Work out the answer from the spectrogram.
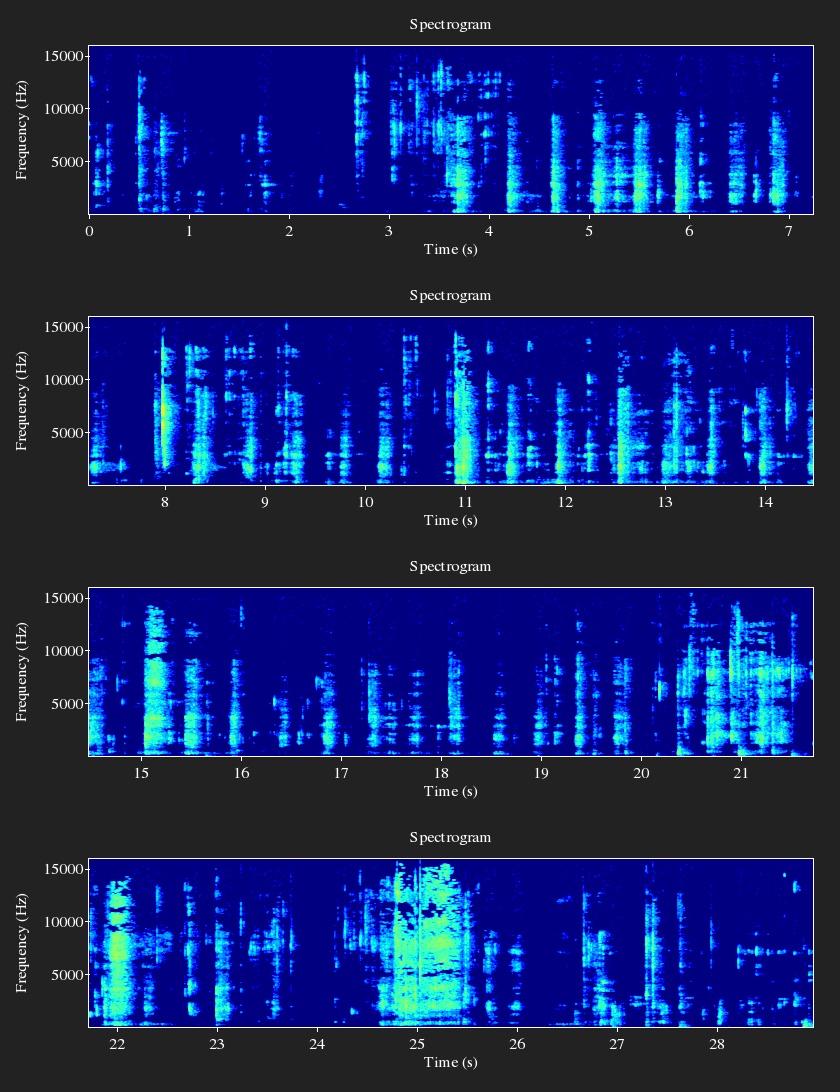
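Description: Close-up chewing of a mouthful of rice and fish curry, in irregular runs of small wet clicks with short pauses between.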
